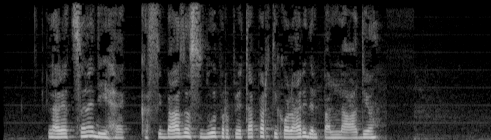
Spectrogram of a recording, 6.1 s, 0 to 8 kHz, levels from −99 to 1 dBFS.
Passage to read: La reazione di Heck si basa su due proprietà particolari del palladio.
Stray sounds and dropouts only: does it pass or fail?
pass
